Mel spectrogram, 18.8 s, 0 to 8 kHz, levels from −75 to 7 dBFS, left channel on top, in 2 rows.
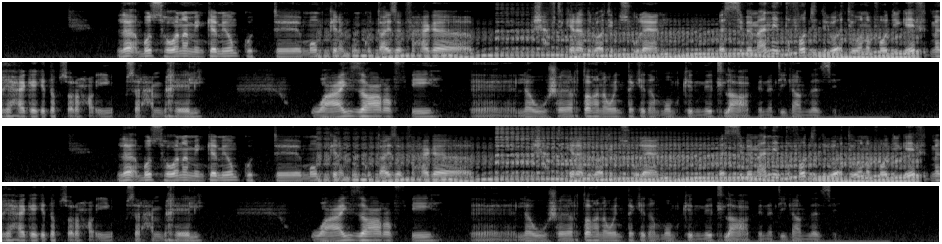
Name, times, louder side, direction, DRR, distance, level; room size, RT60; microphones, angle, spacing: voice 1, 1.1-4.7 5.0-6.7 7.1-11.4 11.8-13.8 14.1-17.7, left 3 dB, 35° left, 5.4 m, -25 dB
sound 1, 3.1-9.2, right 1 dB, 80° right, 6.2 m, -23 dB
open air
head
